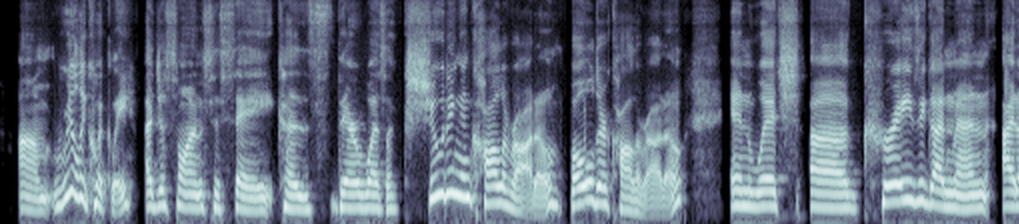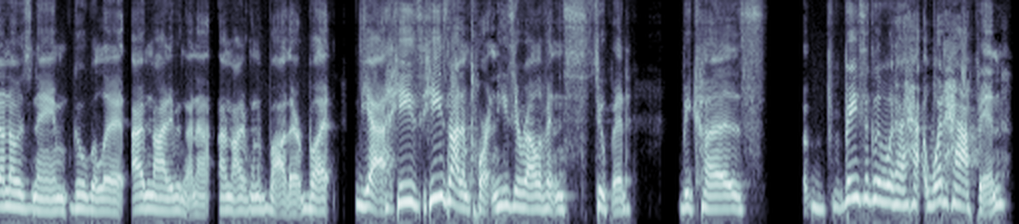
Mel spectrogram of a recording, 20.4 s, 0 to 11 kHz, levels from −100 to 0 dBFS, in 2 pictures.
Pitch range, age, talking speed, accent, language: 160-215 Hz, 20-39, 155 wpm, American, English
